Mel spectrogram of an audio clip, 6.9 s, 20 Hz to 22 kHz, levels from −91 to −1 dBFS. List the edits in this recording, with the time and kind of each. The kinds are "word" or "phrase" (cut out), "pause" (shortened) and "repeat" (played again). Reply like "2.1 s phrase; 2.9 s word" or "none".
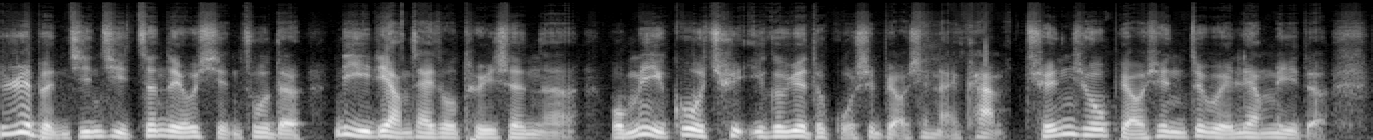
5.0 s pause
